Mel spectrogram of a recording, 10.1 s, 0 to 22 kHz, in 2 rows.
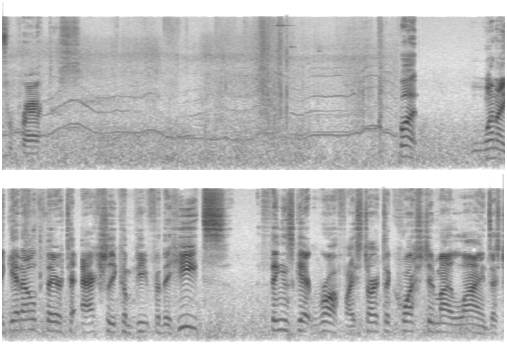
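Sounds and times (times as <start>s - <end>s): drone motors whining: 0.0s - 4.2s
wind rushing on microphone: 0.0s - 10.0s.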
